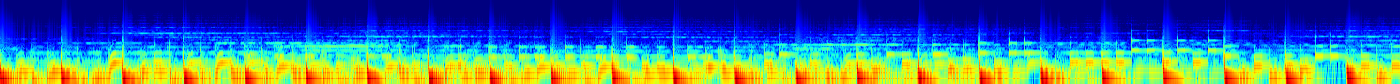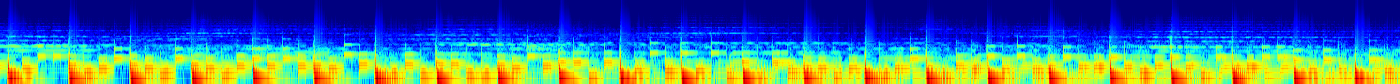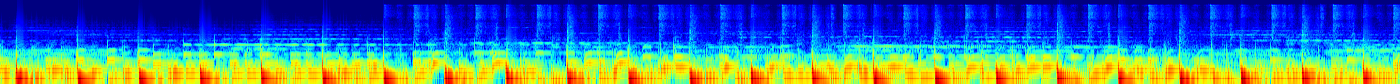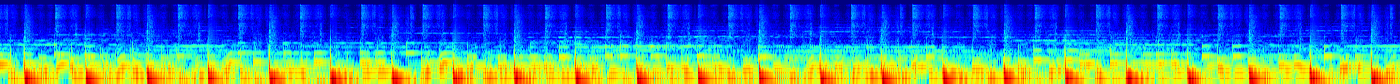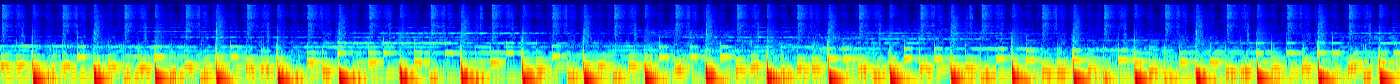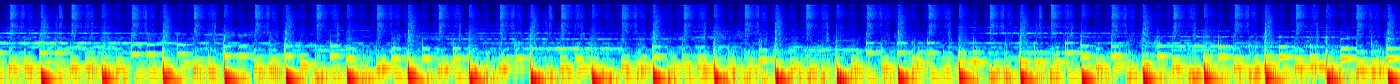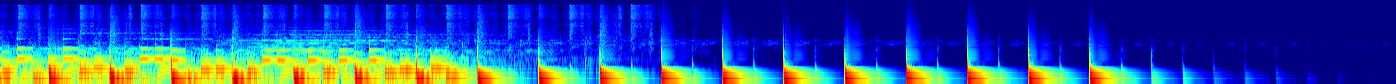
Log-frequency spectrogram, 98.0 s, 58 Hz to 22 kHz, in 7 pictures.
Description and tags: Arturia Minibrute + Korg M3 + Drums
Key of Fm
98BPM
